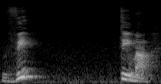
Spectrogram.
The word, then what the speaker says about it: vittima: Suspense, and then before starting the following vowel, you have to pronounce the T, the double that you are suspending. So vittima. You put the tongue on the palate as if you were pronouncing the T, and you stay there, vittima, and in the end you say it.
